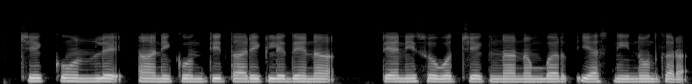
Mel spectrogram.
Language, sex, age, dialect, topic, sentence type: Marathi, male, 18-24, Northern Konkan, banking, statement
